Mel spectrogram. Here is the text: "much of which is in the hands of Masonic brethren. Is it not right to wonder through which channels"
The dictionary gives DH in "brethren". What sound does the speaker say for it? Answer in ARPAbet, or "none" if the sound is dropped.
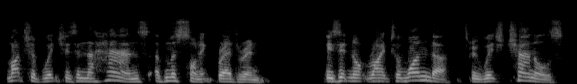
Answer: DH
